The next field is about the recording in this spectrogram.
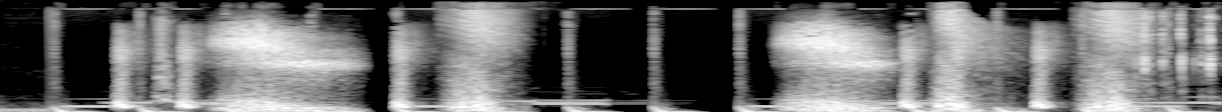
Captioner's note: upbeat music; whooshing; keyboard keys tapping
